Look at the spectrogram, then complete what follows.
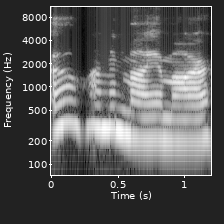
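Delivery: mock blasé, nonchalant tone. Retelling a kid's phone call from far away: imitating a blasé tone. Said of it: "very blasé".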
